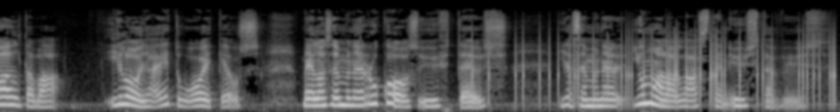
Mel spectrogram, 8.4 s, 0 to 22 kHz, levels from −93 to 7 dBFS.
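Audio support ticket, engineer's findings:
Train of clicks, 4.73 to 8.37 s. About forty near-identical pulses at roughly 11.8 per second, unevenly spaced, peaking around 20 dB above the programme. Ticking audible over sound and through gaps. Likely cause: external interference from nearby equipment or a faulty connection or power supply injecting repeated pulses into the signal path.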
